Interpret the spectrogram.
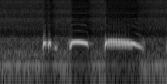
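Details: Spotted dove call used as a trapping lure: faint stuttered notes lead into a short arched coo and a long, gently falling coo, with a constant low background hum.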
